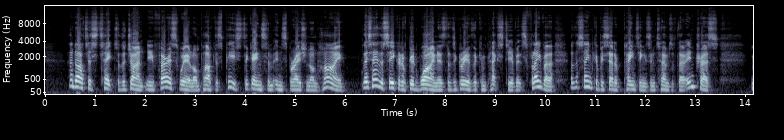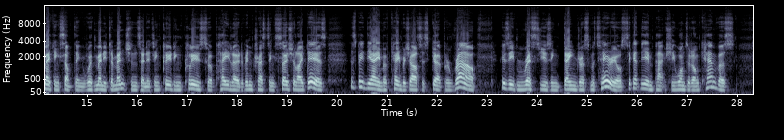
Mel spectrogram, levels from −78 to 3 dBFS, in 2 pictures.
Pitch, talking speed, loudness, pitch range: 130 Hz, 180 wpm, -16 LUFS, 120-155 Hz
